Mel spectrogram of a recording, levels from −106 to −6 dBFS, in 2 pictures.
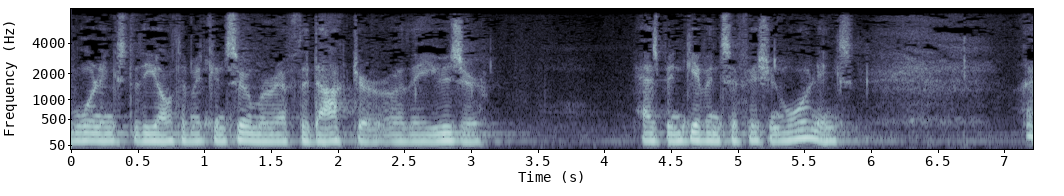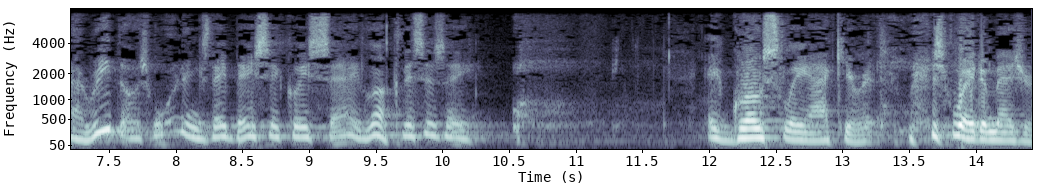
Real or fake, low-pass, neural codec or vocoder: real; 7.2 kHz; none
